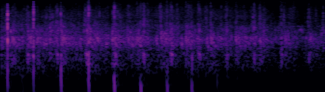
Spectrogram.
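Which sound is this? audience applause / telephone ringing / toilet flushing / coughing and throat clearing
audience applause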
